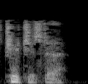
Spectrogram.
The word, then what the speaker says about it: Chichester: "Look," he said, "all you have to do to pronounce Chichester is soften the vowels and swallow more than you say.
